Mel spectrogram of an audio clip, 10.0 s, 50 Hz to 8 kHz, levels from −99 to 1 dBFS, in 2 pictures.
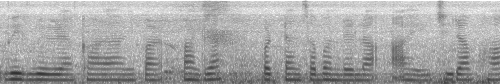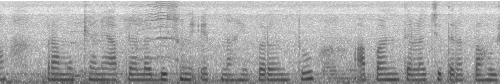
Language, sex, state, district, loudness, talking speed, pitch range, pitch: Marathi, female, Maharashtra, Pune, -32 LUFS, 125 wpm, 190-205 Hz, 195 Hz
